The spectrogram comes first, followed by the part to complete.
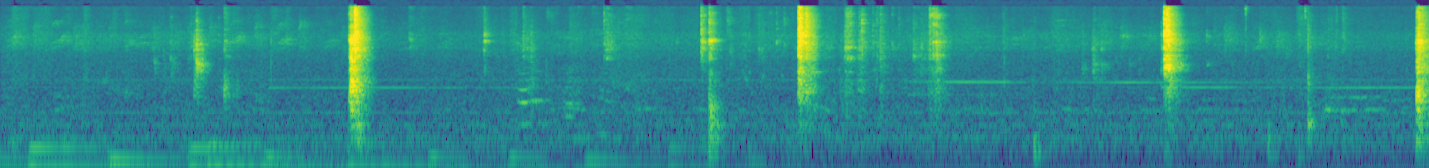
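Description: Scattered sharp clicks and taps of hard objects being handled and set down on a work table while fabric is laid out, about seven in all, the loudest about three and a half seconds in and again about eight seconds in.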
